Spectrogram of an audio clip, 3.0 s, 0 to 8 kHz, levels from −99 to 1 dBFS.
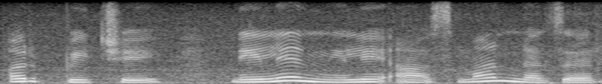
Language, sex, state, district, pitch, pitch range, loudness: Hindi, female, Chandigarh, Chandigarh, 235 Hz, 210-275 Hz, -14 LUFS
